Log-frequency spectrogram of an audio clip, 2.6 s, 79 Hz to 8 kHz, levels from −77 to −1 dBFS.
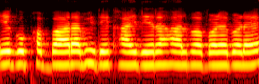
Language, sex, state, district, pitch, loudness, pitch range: Bhojpuri, female, Uttar Pradesh, Ghazipur, 235 Hz, -15 LUFS, 230-240 Hz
